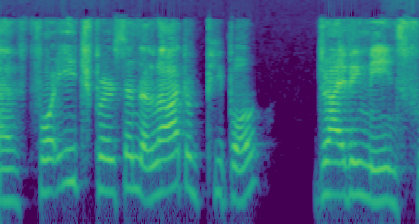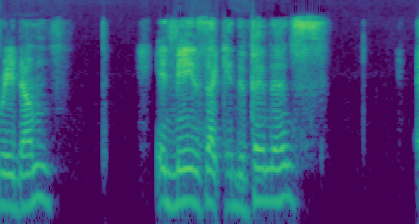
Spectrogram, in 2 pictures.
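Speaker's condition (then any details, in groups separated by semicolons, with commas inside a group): Cerebral palsy; lifelong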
